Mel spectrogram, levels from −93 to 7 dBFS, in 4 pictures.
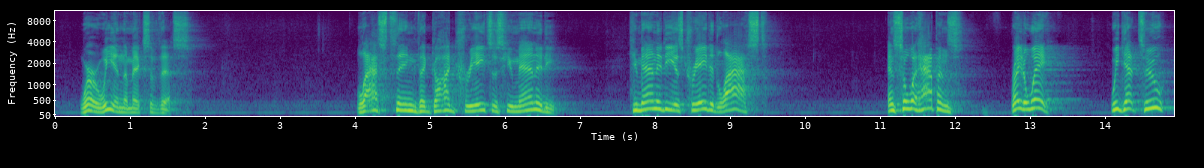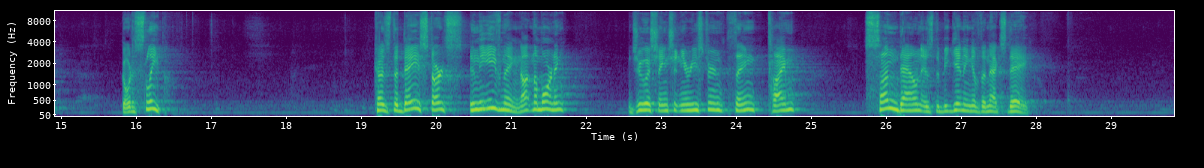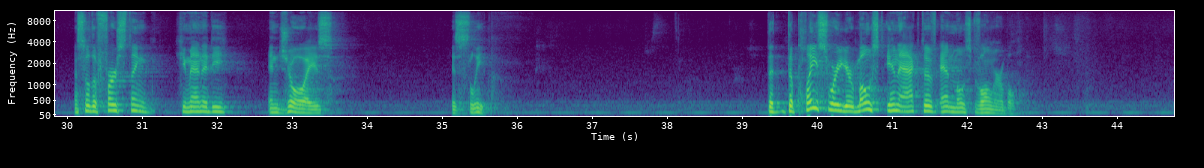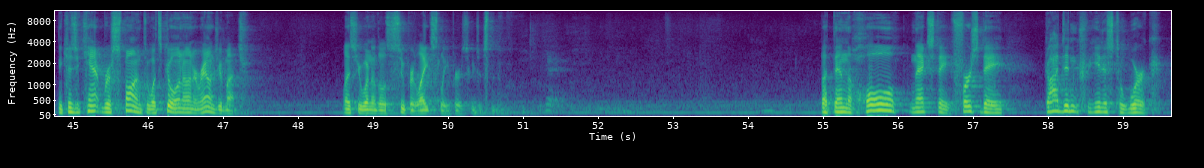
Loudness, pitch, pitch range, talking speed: -15 LUFS, 125 Hz, 115-175 Hz, 110 wpm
